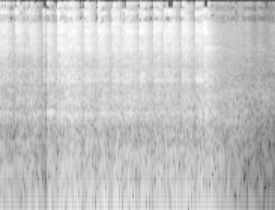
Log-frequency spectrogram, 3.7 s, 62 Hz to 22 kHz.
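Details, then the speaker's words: 1958 Karmann Ghia air-cooled flat-four after rebuild, plug-lead pull test shows cylinder 3 working but cylinder one giving no response: lumpy, uneven low chuffing with a missing beat; dead cylinder misfire. "Cylinder 3 is working just fine. Cylinder one, I'm not getting any response. And that's not good."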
